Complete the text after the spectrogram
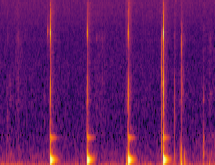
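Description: Soft key clicks tap out a few letters.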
